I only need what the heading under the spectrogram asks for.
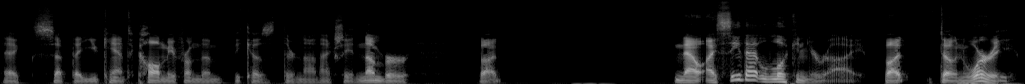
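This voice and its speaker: A man's voice: very deep voice, lively intonation, measured pace, a bit bright, dry recording, studio quality, exaggerated voice. A man playing a nervous, bumbling burglar in an audio roleplay, stammering and bluffing with theatrical emphasis and indignation. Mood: wheedling. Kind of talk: ASMR audio roleplay acting.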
